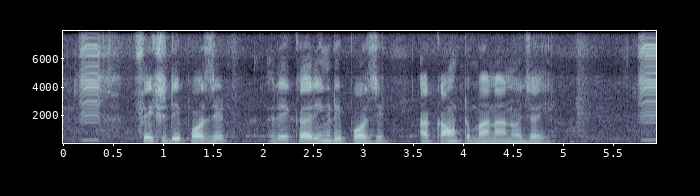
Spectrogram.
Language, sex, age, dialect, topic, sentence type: Bengali, male, 25-30, Standard Colloquial, banking, statement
